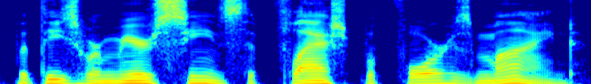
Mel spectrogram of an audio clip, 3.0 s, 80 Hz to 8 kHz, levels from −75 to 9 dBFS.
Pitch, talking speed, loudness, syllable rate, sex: 105 Hz, 205 wpm, -20 LUFS, 6.1 syllables/s, male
